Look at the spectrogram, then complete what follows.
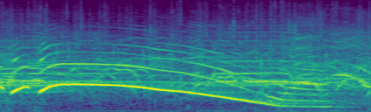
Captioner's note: applause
